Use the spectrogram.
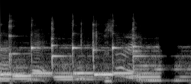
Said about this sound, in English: Sorry. Sorry, it happened on the last one. My phone went off because it comes from your computer now, doesn't it? Yeah, it's so annoying.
